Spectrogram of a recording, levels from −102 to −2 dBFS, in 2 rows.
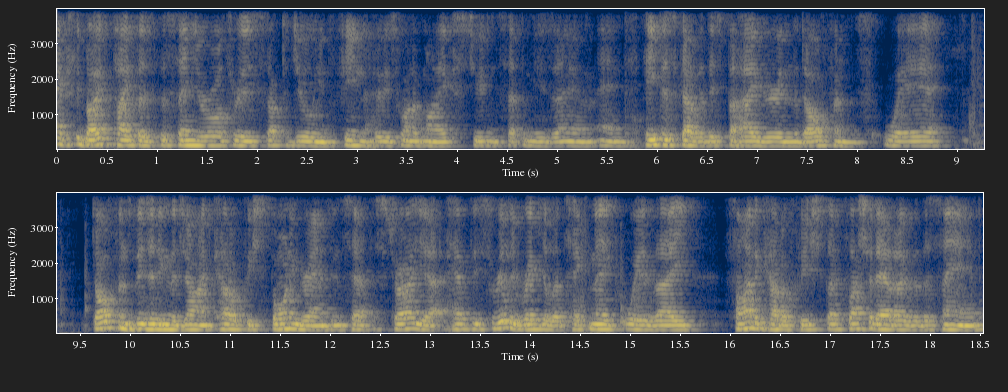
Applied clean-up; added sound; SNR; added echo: neural separator model SepFormer DNS4.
